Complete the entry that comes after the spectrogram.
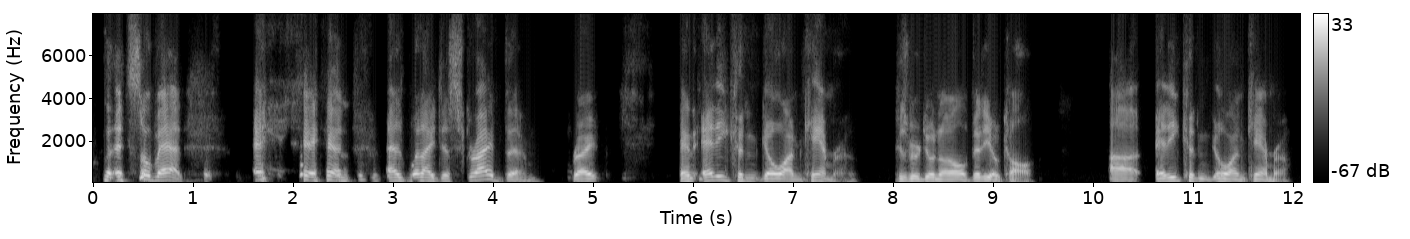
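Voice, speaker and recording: A man's voice: medium pitch, sing-song, measured pace, pauses often, dry recording. A man chatting casually as a game master, rambling through campaign stories and acting out what his players said. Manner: rambling, acts out players' reactions in quotes. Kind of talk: casual animated storytelling chat.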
